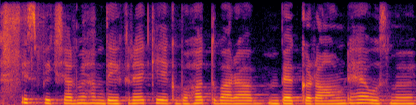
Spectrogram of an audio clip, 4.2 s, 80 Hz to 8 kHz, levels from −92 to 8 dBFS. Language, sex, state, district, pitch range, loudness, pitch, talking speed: Hindi, female, Bihar, West Champaran, 220-240 Hz, -17 LUFS, 230 Hz, 200 wpm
